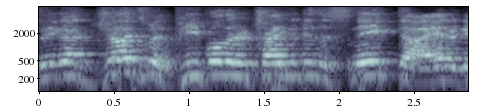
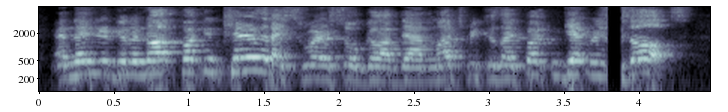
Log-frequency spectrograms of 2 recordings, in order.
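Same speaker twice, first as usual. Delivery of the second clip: normal talking voice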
